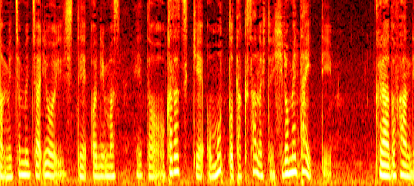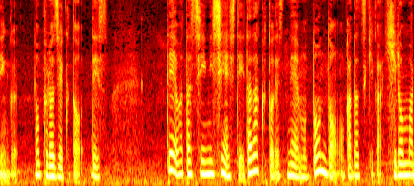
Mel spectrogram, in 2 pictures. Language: Japanese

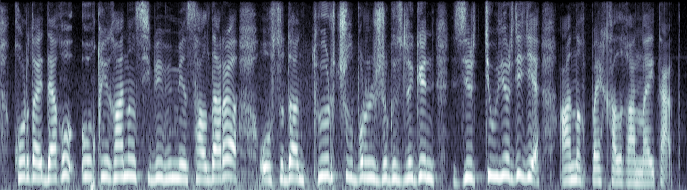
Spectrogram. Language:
Kazakh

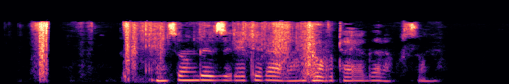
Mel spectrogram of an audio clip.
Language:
Ganda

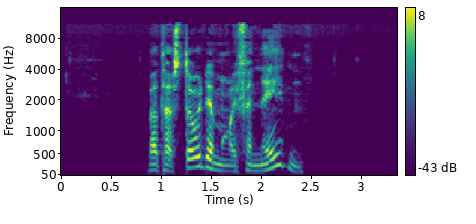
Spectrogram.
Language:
Western Frisian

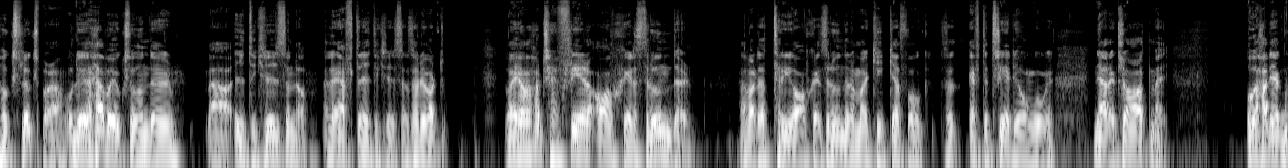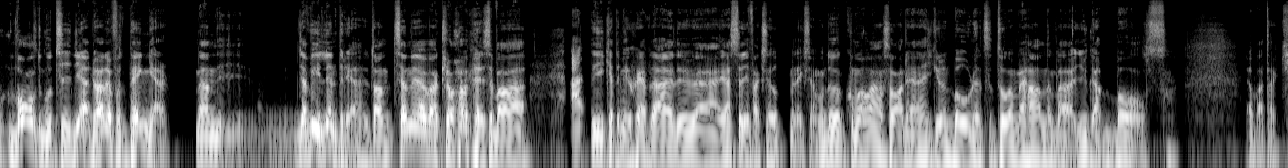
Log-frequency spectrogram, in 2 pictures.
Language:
Swedish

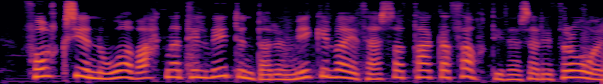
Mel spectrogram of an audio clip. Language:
Icelandic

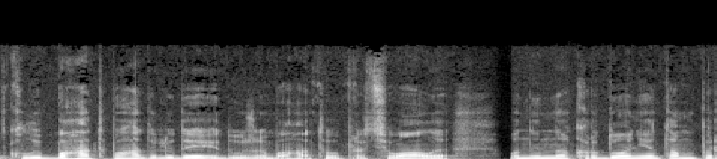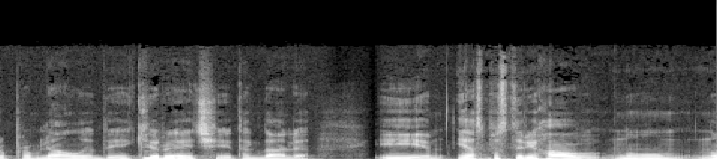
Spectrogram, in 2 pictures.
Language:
Ukrainian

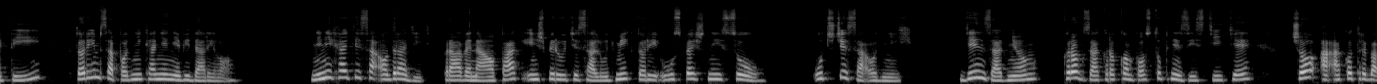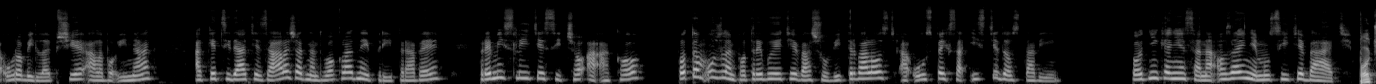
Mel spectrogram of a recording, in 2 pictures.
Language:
Slovak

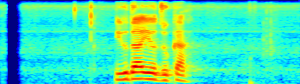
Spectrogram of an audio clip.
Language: Nepali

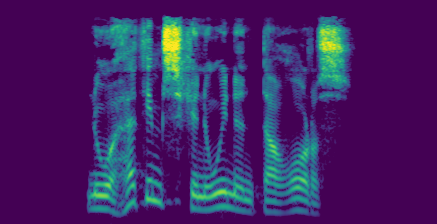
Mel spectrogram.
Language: Kabyle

